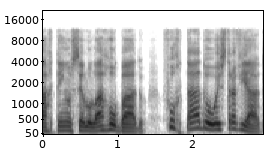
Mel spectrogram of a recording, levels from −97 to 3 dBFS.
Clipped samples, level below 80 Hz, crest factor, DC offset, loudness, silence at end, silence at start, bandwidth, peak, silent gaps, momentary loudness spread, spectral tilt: under 0.1%; -58 dBFS; 14 dB; under 0.1%; -19 LUFS; 0.05 s; 0 s; 12 kHz; -4 dBFS; none; 9 LU; -6 dB/octave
